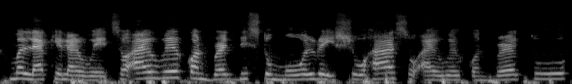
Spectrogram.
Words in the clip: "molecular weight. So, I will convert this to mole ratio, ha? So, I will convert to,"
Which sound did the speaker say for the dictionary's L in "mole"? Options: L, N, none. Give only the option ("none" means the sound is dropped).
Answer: L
